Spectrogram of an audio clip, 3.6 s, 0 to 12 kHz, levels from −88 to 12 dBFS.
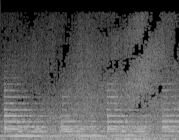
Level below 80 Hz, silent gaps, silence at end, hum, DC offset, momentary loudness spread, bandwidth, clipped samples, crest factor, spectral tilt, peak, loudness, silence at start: -36 dBFS; none; 0 s; none; under 0.1%; 4 LU; 11.5 kHz; under 0.1%; 14 dB; -4.5 dB/octave; -4 dBFS; -17 LUFS; 0 s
